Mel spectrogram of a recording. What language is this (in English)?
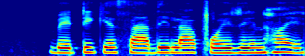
Magahi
